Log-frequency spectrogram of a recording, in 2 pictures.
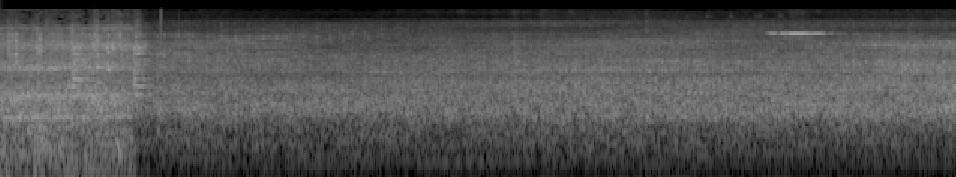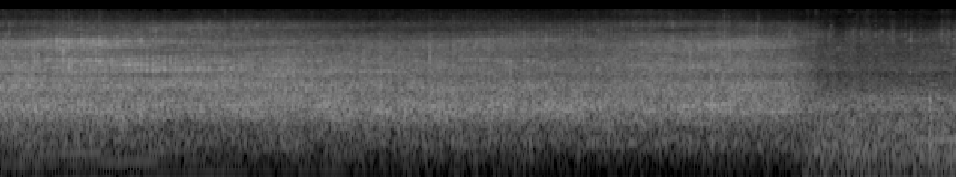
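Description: A tram hums as it approaches slowly.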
